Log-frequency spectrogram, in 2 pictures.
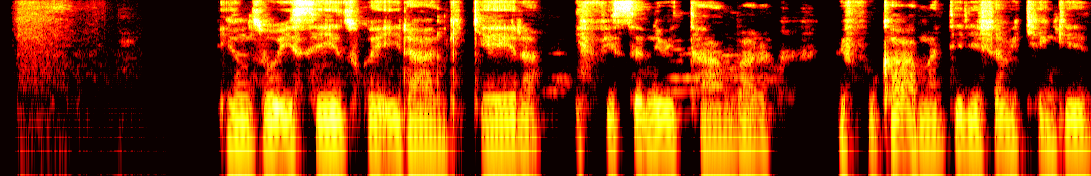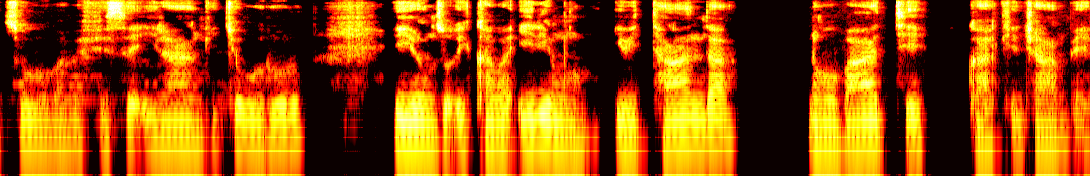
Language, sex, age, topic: Rundi, male, 18-24, education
